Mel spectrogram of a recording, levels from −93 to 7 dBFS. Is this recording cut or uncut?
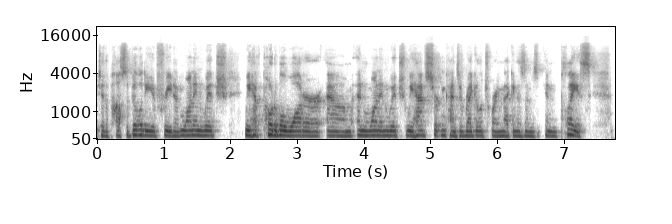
cut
